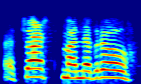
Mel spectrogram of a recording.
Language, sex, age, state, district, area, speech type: Manipuri, female, 60+, Manipur, Ukhrul, rural, conversation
